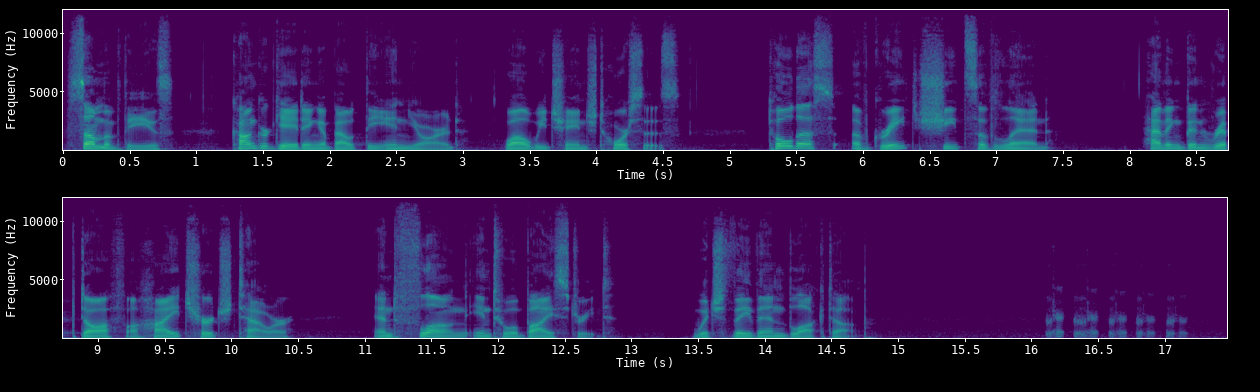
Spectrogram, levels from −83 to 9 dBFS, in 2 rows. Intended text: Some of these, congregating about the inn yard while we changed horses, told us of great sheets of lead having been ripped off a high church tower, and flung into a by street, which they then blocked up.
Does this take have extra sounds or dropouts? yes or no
yes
